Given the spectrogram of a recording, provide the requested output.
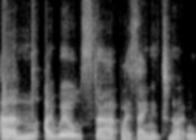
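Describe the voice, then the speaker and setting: A woman with an Australian accent. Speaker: psychic medium. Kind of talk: live stream card readings. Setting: live online stream. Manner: low-energy.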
